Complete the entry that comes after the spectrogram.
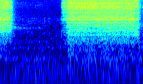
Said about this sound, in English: I'm going to give them a good old squirt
